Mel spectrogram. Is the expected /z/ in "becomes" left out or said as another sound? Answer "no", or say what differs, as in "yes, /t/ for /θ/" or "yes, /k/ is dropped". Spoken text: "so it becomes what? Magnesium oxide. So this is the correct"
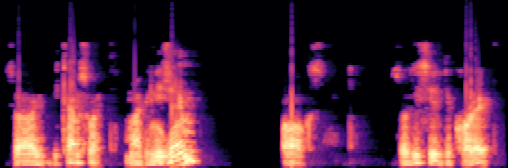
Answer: yes, /s/ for /z/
